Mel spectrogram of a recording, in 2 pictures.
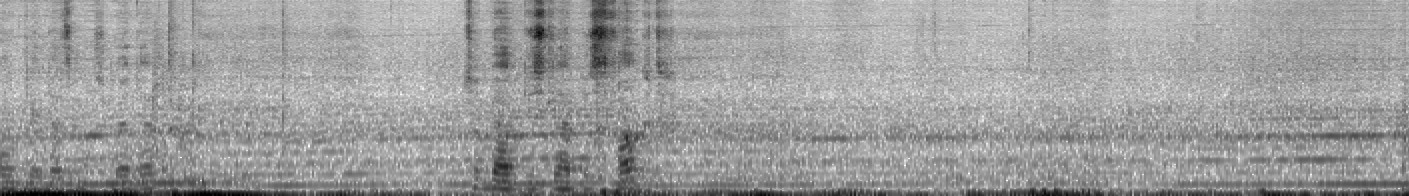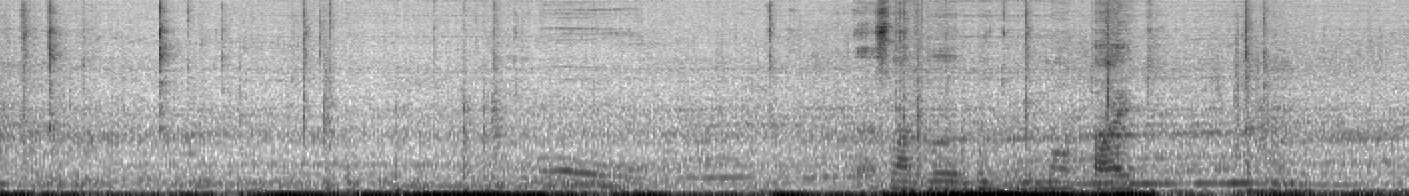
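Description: A racing car engine roars and revs through gear changes.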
